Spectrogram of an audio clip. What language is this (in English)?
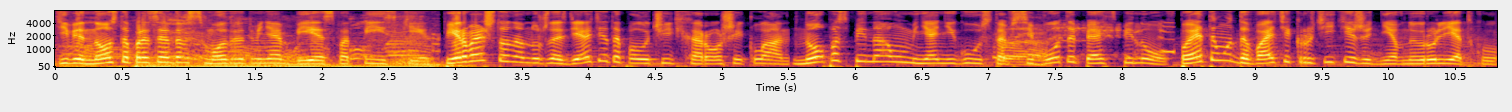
Russian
